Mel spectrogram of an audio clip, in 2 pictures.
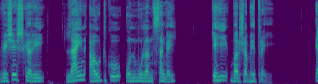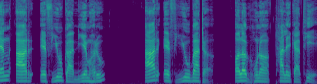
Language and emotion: Nepali, neutral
